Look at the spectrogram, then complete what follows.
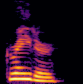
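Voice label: "grater", English word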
